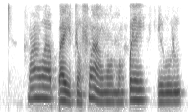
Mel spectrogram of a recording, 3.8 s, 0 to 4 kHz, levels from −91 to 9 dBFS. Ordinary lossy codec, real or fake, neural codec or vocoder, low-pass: none; fake; codec, 16 kHz, 2 kbps, FreqCodec, larger model; 3.6 kHz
